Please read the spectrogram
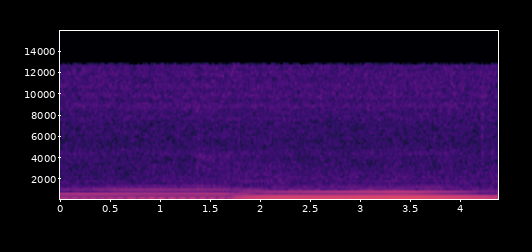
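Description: Clarinet and string orchestra playing softly and slowly: a quiet pulsing low note, then about two seconds in the clarinet comes in with a louder, steady held low note.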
